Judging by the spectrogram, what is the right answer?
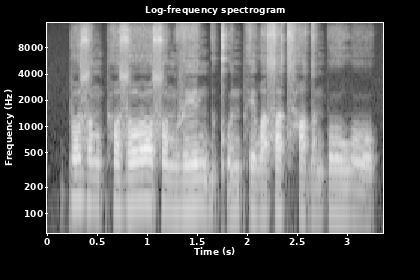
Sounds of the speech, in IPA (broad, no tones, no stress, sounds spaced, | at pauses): p u zˤ ʉ ŋ pʰ ɵ zˤ oː sˤ o ŋ v eː ŋ ɠ ɨ kʷʼ ɐ n pʰ e w e sˤ e t͡sʰ a dˤ e n p oː w oː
